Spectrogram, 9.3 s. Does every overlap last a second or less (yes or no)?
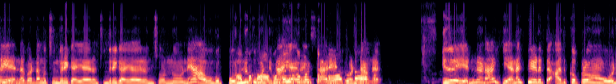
no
